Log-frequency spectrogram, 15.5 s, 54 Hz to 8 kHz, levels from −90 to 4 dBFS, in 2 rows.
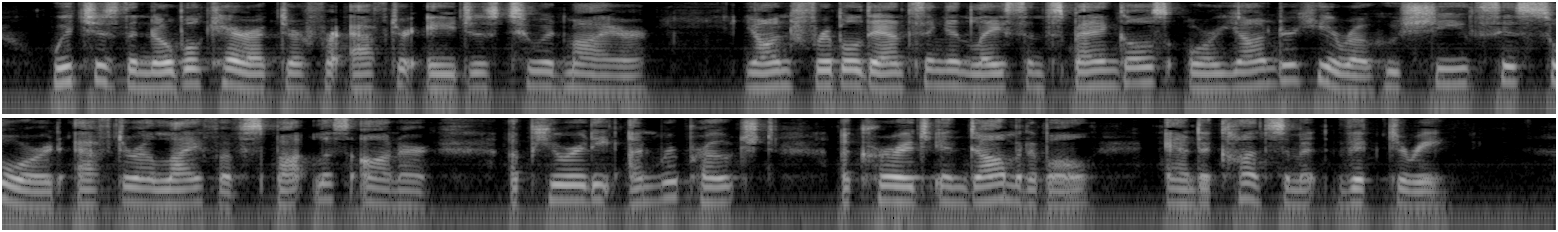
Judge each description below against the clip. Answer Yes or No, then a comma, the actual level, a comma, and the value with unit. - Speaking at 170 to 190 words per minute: No, average, 155 wpm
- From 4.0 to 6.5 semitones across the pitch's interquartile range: No, average, 2.8 semitones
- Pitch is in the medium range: Yes, medium, 180 Hz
